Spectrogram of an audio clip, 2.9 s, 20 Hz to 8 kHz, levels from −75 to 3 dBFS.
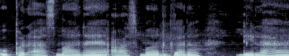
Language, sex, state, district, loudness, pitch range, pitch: Hindi, male, Jharkhand, Palamu, -15 LUFS, 115-120 Hz, 120 Hz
